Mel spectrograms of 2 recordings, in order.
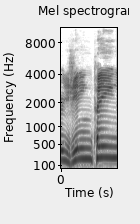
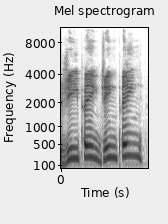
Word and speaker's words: Jinping: If you over in China and you got up here and you slander Jinping up here, or Jinping, yeah, I think that's how you say it, Xi Jinping, Bo, that you have your ass slammed in the you go missing.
